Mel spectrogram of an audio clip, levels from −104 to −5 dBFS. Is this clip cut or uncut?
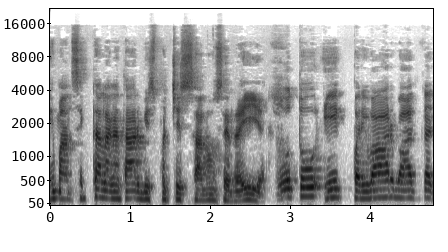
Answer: cut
